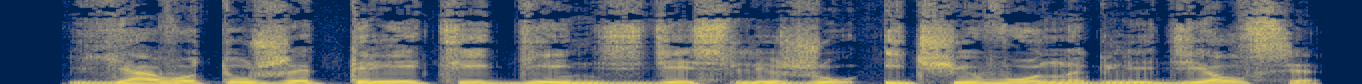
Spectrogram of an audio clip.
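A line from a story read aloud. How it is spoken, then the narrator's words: Shouting young man. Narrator (Russian): кричал молодой человек, не слушая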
